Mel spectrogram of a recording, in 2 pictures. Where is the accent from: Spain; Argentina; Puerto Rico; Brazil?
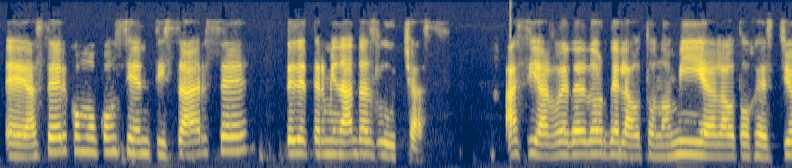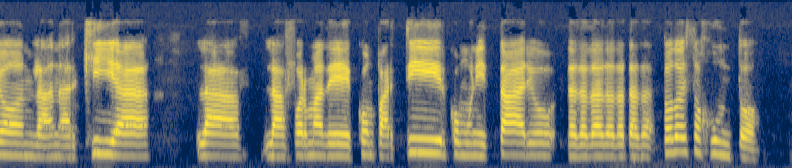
Brazil; porque yo soy de Brasil, así que es otra forma también en Brasil de hacer las cosas.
